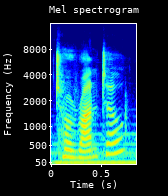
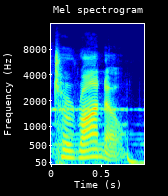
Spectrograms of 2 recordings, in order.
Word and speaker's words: Toronto: Uh, if you ever don't want to be singled out as a weirdo, you'll you'll want you'll want to pronounce it instead of Toronto, you'll want to pronounce it as Toronto. Trust me on this one. People won't treat you like an outsider if you do that.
